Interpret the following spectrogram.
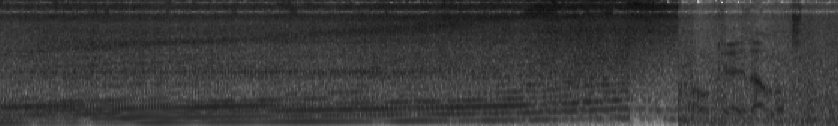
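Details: Haltech-tuned Mitsubishi Evo on the dyno after gapping the spark plugs down: engine climbs smoothly through the revs with no stumble or cut; earlier cut fixed, healthy full-throttle pull.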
